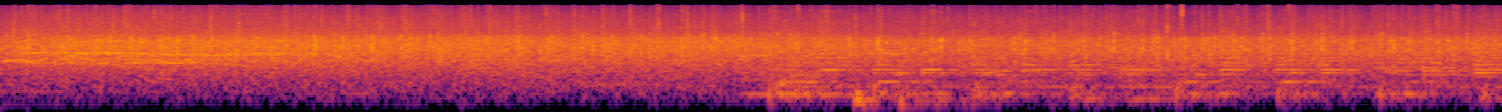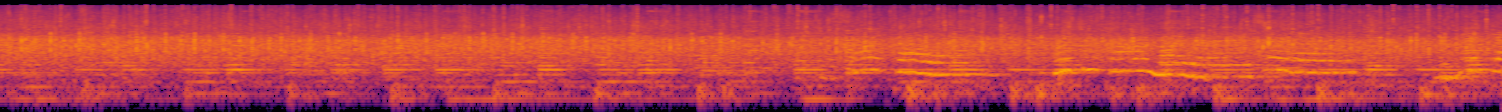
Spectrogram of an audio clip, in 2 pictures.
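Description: Audience applauding steadily. About eight seconds in, low steady musical notes come in underneath. In the last few seconds a higher melody line rises and falls over the applause.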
